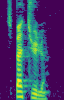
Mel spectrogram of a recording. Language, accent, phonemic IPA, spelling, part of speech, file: French, France, /spa.tyl/, spatule, noun, LL-Q150 (fra)-spatule.wav
- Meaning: 1. spatula (kitchen utensil) 2. spoonbill (wading bird) 3. ski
